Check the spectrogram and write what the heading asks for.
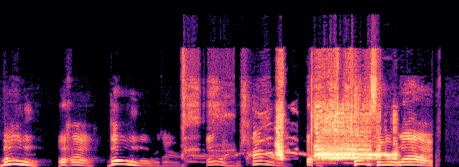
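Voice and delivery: high squeaky voice, words stretched out. Asked by a host to do more voices, the speaker does a Mickey Mouse voice. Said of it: "Mickey Mouse as it goes".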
